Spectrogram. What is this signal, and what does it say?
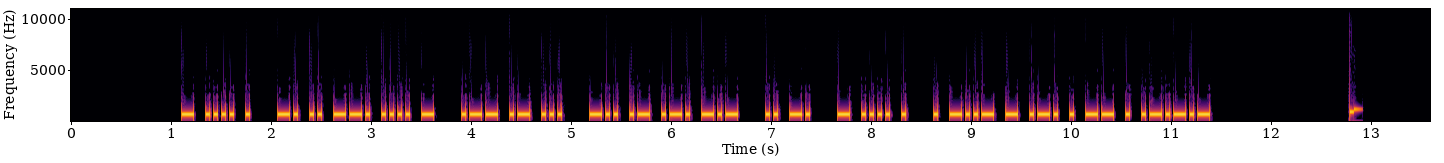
Morse code, heard as a keyed tone, about 30 wpm, 700 Hz. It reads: THE NIGHT WAS DARK IN THE EXTREME.
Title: Sentences from Top 1300 Words 30wpm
